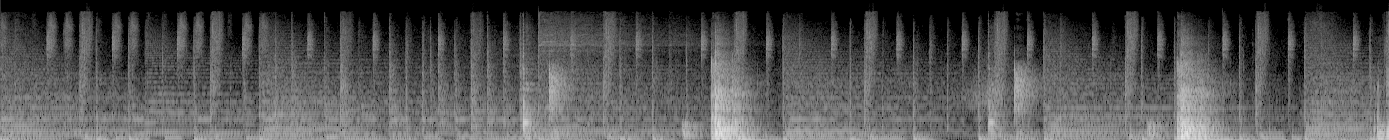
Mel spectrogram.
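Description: Pool balls on a table are struck in a few sharp knocks and thuds, one hard crack near the middle and another later, spaced between quieter taps and soft rolling, with no talking.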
